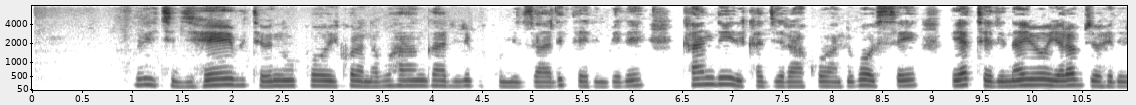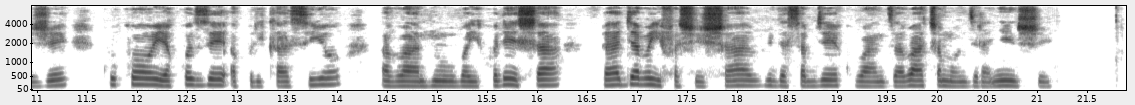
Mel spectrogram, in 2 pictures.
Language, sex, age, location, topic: Kinyarwanda, female, 18-24, Huye, finance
